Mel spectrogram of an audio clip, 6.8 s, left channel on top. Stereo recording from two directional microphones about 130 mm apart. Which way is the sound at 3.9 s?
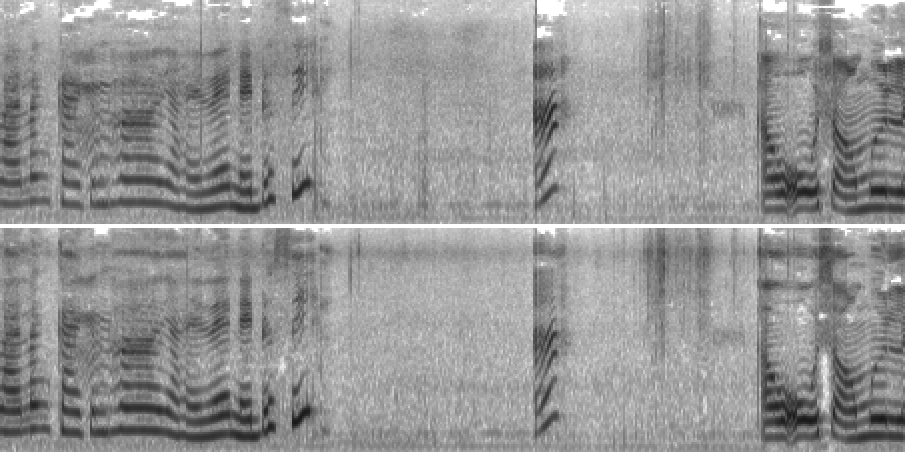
25° right (ahead or behind).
